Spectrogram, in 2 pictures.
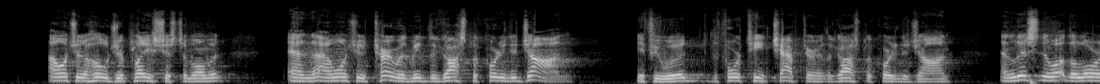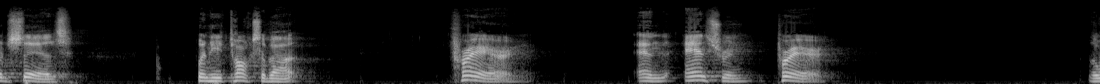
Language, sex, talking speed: English, male, 140 wpm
